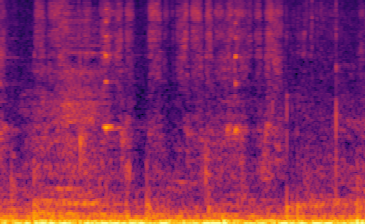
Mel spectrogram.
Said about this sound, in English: Now, if I were to ask you, I'm going to write that down.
